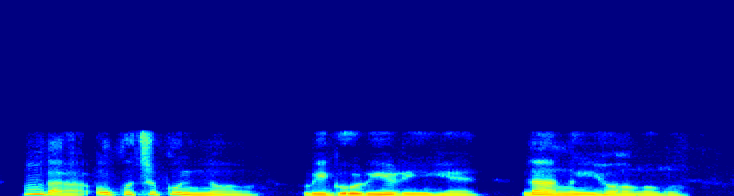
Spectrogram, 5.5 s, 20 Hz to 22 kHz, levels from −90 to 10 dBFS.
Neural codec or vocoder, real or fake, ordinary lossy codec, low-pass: codec, 16 kHz, 0.8 kbps, ZipCodec; fake; AAC, 48 kbps; 7.2 kHz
